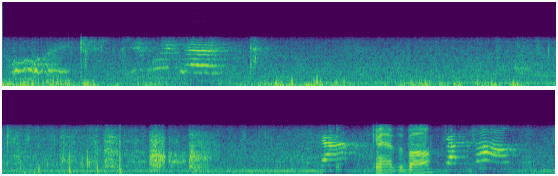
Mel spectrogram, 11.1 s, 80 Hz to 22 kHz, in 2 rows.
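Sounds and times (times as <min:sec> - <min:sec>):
dog huffing: 0:05.7 - 0:08.1.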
